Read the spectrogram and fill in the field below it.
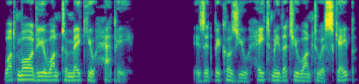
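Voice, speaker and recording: A man voicing a gentle, lovesick beast with a gruff voice and a mournful, formal manner in a fairy tale audiobook. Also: low voice, moderate pace, dry recording, studio quality. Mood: miserable, pleading.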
